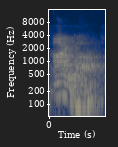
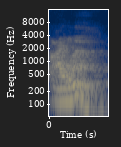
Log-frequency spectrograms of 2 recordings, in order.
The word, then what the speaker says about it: Isla: to clarify avery and isla is pronounced isla just like island think of it that way just take the the nd off it's isla and that's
